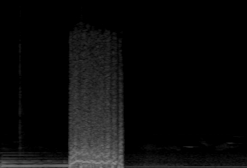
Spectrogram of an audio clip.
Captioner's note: record scratch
